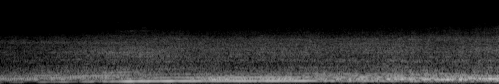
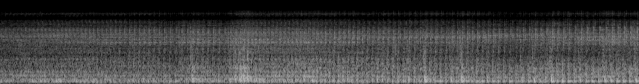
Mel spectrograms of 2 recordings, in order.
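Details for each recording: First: Benelli 250 2C two-stroke twin returning from road run after restoration, clutch sticking earlier: crisp clean pull through revs with no misfire or rattle; engine runs lovely, tickover around 2 (thousand), needs more running in. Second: Gilera 124 5V classic motorcycle on first proper road run after restoration: uneven lumpy running with irregular popping and surges as revs rise; not running right, carburation suspected, spark plug and points timing to check.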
